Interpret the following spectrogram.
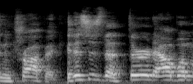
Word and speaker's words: En*Tropic: album entropic and tropic I pronounced it the way you want to pronounce it I pronounce it in tropic this is the third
